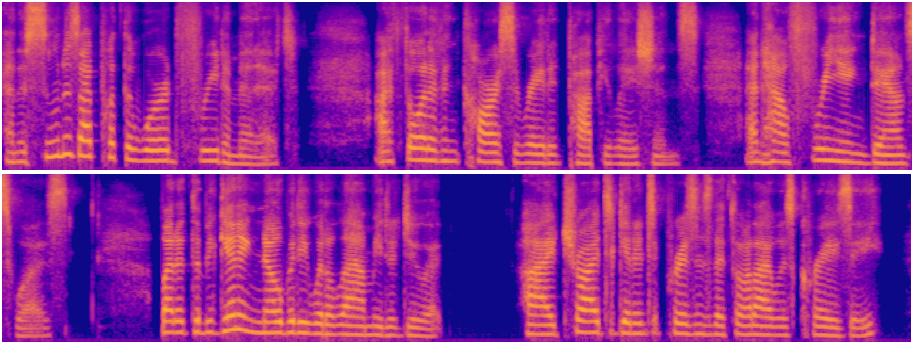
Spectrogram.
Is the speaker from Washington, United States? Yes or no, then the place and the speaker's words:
no; Westchester, New York, United States; Many, many years ago, when I was an 18-year-old girl growing up in Westchester, New York, and flunking out of high school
